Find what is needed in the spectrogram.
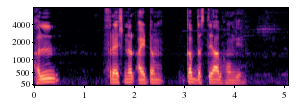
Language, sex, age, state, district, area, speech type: Urdu, male, 30-45, Uttar Pradesh, Aligarh, rural, read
